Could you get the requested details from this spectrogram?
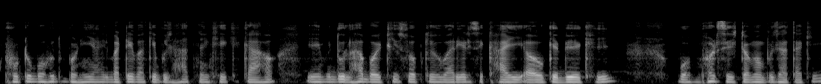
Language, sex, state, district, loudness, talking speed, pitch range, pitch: Bhojpuri, male, Uttar Pradesh, Ghazipur, -28 LUFS, 190 wpm, 110-120 Hz, 115 Hz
